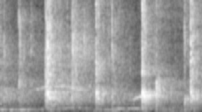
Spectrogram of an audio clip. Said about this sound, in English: A couple of golf claps right there.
